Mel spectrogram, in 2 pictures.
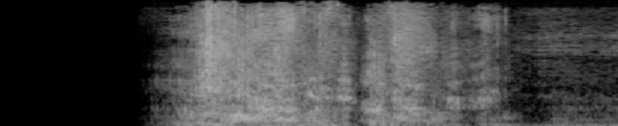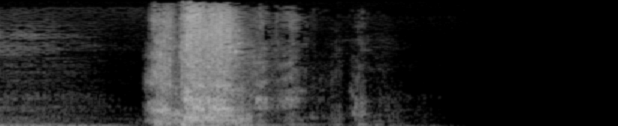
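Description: A lion roars loudly, twice, with a deep rumbling growl.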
